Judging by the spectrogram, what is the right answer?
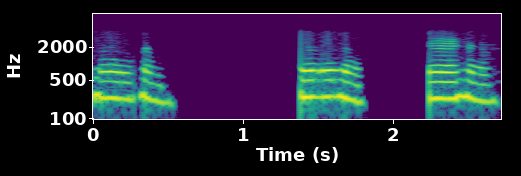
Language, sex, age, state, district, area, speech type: Bengali, female, 60+, West Bengal, Kolkata, urban, conversation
